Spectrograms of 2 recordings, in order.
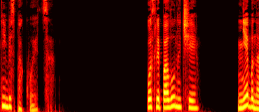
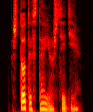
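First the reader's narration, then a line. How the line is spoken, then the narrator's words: Barely audible. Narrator (Russian): Чуть слышно сказала Дина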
